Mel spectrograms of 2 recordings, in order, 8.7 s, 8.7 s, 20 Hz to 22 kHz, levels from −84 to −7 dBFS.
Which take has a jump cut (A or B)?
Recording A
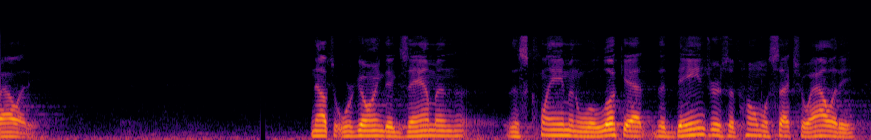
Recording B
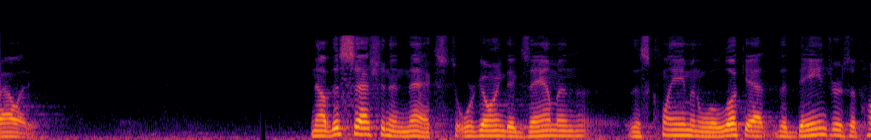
A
